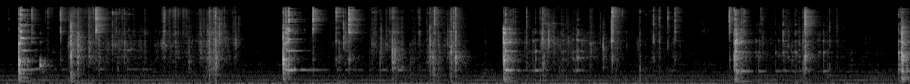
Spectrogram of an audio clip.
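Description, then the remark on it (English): Six ice cubes clink and rattle into a glass of tea one after another, several sharp, bright clattering bursts at irregular intervals, fairly loud, with no talking. “Yes, let's put some ice cubes in.”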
